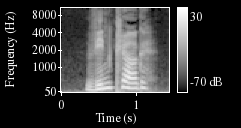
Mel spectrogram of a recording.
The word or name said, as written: vindklokke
